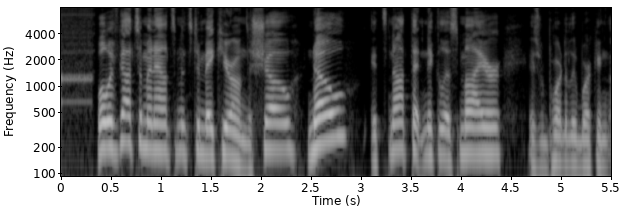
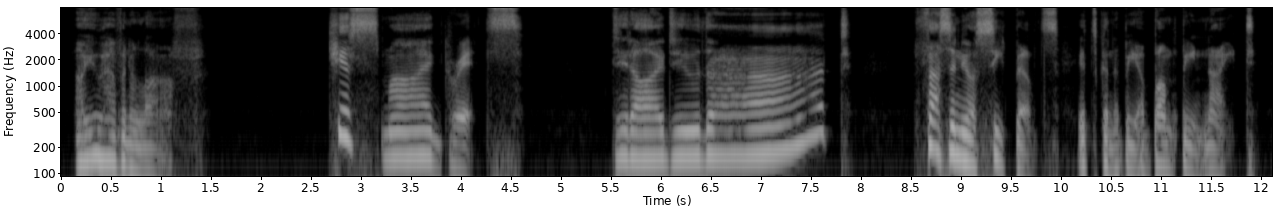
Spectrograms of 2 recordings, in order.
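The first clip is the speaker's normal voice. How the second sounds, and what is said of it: Teeth-clenched British accent. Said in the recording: “delivered in his teeth-clenchingly British accent”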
